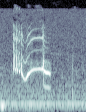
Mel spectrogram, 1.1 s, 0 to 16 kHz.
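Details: Burchell's starling calling noisily at sunrise, 28 May 2016, Sabi Sand, South Africa, while foraging on the ground for grass seeds: one slurred, nasal whistle that dips and then levels off.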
